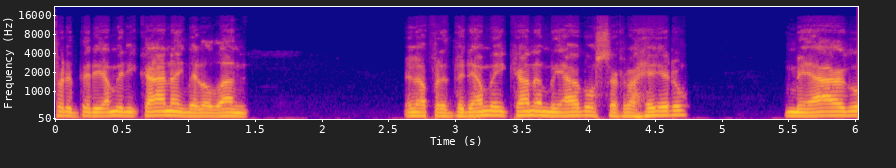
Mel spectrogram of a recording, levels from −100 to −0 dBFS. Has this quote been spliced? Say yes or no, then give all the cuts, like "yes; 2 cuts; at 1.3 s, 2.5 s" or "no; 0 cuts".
no; 0 cuts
